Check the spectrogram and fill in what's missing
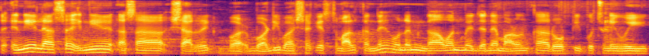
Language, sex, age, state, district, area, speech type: Sindhi, male, 30-45, Delhi, South Delhi, urban, spontaneous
